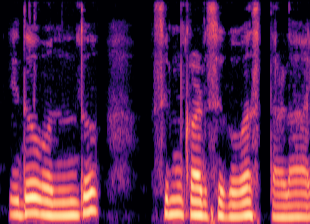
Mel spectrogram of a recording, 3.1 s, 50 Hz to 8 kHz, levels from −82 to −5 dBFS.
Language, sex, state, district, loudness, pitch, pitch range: Kannada, female, Karnataka, Bangalore, -15 LUFS, 175 Hz, 165-190 Hz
